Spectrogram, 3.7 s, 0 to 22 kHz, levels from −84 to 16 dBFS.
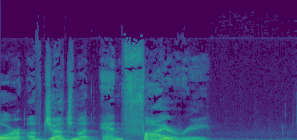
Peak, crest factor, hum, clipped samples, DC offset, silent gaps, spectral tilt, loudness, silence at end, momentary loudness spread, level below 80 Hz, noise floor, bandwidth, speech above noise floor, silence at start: -2 dBFS; 18 dB; none; under 0.1%; under 0.1%; none; -4 dB/octave; -19 LUFS; 1.1 s; 11 LU; -62 dBFS; -51 dBFS; 17.5 kHz; 33 dB; 0 s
